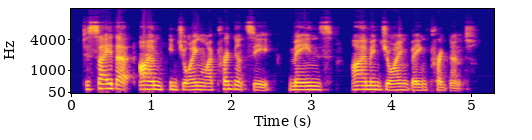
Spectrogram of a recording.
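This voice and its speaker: A woman with an Australian accent, very deep and low-pitched, with a bright, sharp tone at a very slow pace. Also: quiet background. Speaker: English teacher. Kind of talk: educational vocabulary lesson.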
